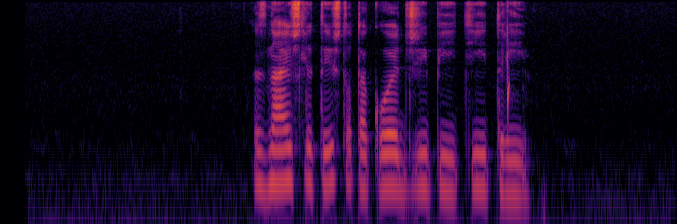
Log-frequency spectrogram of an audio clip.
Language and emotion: Russian, neutral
